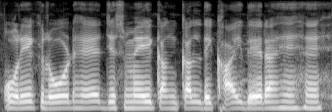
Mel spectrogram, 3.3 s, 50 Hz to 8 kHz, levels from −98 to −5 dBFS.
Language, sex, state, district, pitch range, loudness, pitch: Hindi, male, Madhya Pradesh, Bhopal, 160-165 Hz, -14 LUFS, 165 Hz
